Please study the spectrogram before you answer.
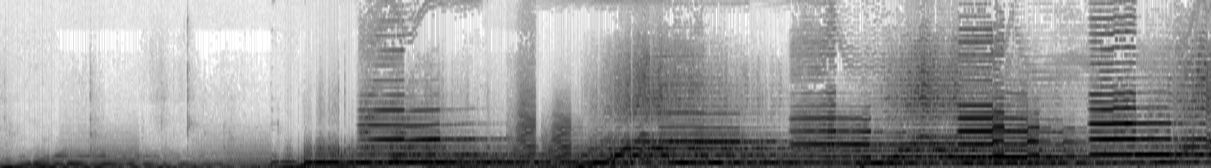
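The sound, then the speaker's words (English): Electric guitar played with an EBow through the Mystic effect, producing long, singing sustained notes that swell without a pick attack, starting darker and turning bright and harmonically rich, with no talking. “And a good test of how cool this is to throw an Ebo on it.”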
